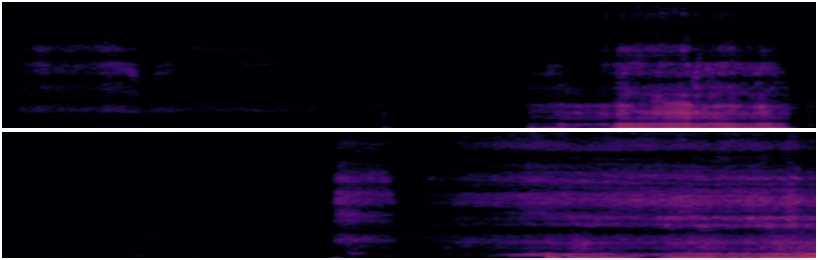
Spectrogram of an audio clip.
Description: Does anyone else's dog snore and dream like this ? haha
